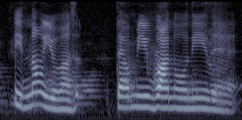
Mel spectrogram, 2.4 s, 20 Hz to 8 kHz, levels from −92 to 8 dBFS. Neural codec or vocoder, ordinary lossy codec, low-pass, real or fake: none; none; none; real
